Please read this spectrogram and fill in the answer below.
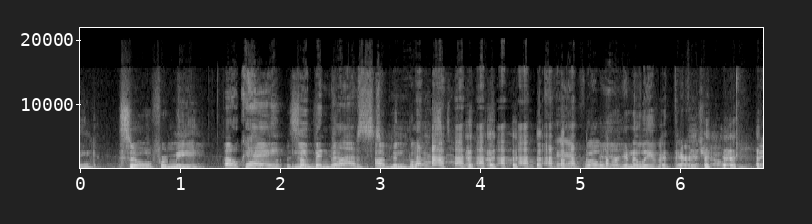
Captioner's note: laughter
